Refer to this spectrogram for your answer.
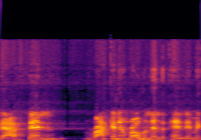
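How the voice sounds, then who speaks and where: A woman talks at a fairly quick pace with ordinary pitch variation. Hers is an unremarkable speaking voice. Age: 30s. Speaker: hospital administrator. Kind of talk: casual chat. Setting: video call.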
